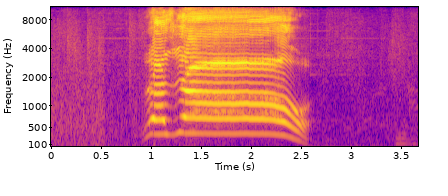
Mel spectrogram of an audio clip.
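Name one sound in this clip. A bright game jingle plays a short falling tune.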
